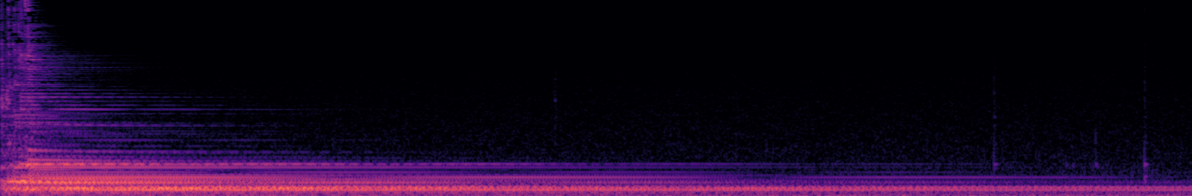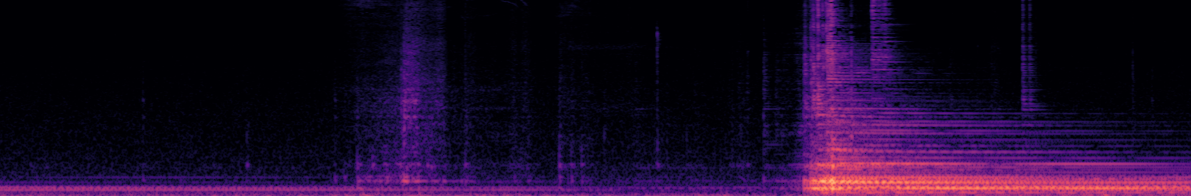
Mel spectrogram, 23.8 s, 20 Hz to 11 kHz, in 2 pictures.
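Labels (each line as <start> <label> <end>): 0.0 A guitar strum echoes with gradually decreasing intensity. 15.5
15.5 A short, repeated friction noise decreases in volume. 17.4
17.4 A short, quiet rattling sound. 17.9
18.4 A quiet click. 18.7
19.3 A loud guitar strum echoes with gradually decreasing intensity. 23.8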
